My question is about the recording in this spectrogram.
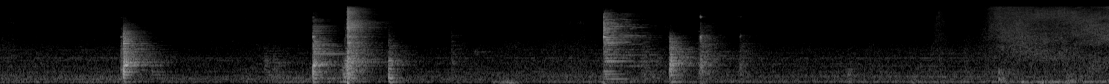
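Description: Steel braces being set in place against a steel tank head and foot ring: about seven sharp metal clanks that ring on briefly, in small clusters. Near the end a broad rustling noise rises.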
